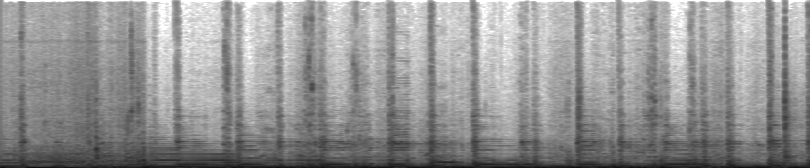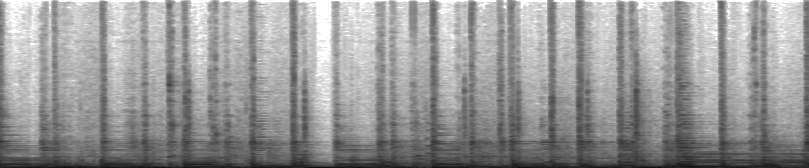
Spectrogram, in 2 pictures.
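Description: Gypsy-jazz trio playing live: two acoustic guitars and a pizzicato double bass, the rhythm guitar keeping an even, steady chordal beat over the bass line. About a second in, one excerpt fades into the next at an edit join.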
